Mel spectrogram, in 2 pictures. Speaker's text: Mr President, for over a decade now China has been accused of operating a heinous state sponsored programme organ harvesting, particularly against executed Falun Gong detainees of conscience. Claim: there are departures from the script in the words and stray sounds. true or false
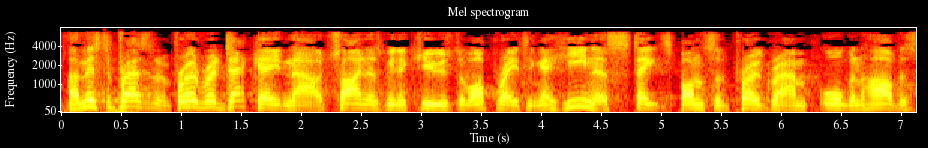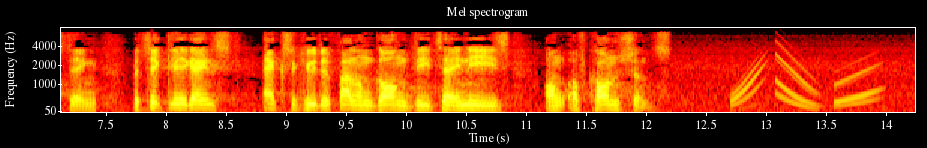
true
